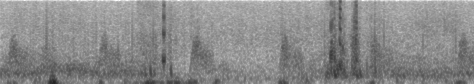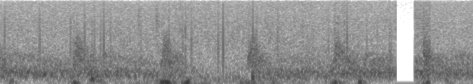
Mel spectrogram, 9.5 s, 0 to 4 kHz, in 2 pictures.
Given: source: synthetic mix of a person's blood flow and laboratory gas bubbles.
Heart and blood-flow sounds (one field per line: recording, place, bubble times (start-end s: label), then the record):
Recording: Doppler ultrasound of blood flow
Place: subclavian vein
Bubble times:
1.36-1.58 s: bubbles
1.60-1.75 s: bubbles
3.23-3.78 s: bubbles
From the record:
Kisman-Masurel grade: 221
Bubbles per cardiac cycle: several, 3 to 8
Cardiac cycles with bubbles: 10 to 50%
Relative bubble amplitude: barely perceptible (0.100 to 0.250)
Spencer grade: 2 (many but less than half of the cardiac periods contain bubble signals, singularly or in groups)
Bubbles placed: anywhere in the cardiac cycle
